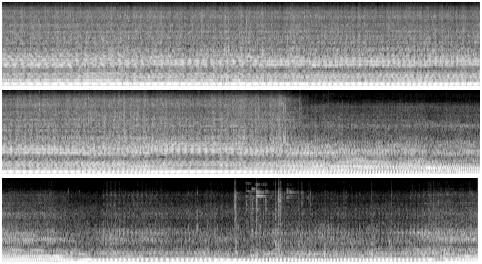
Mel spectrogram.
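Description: Treefarmer log skidder's diesel engine running steadily while it drags a chained hitch of logs. About two-thirds through, the revs drop away to a low idle, then climb again near the end.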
